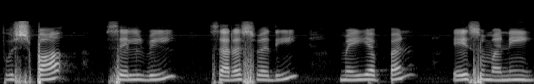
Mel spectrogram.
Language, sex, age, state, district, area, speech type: Tamil, female, 30-45, Tamil Nadu, Erode, rural, spontaneous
